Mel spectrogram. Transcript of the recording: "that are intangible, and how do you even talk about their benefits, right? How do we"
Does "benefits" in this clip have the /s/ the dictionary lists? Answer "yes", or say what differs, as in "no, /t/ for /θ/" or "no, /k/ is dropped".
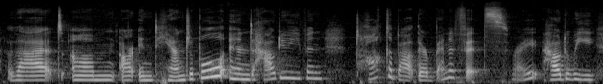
yes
